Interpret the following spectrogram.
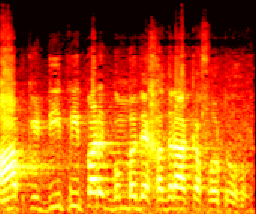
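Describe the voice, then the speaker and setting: Speaking as a pir in a large hall, a man with a Pakistani Urdu accent gives an ardent religious speech, pressing his audience and calling them his children. His voice sits high and is bright and forceful, with a faint hiss or hum behind it.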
